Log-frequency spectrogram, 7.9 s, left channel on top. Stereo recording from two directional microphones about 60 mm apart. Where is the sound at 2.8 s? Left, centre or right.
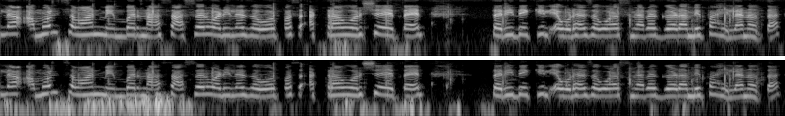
Right.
